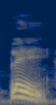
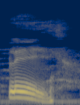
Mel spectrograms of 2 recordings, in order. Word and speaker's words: play: যেমন এখানে প্লে হবে না, হবে কি প্লে, অর্থাৎ PLAY, অর্থাৎ এর পরে ওয়াই থাকার কারণে এখানে এর উচ্চারণ এর মতো হয়েছে, অর্থাৎ প্লে।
